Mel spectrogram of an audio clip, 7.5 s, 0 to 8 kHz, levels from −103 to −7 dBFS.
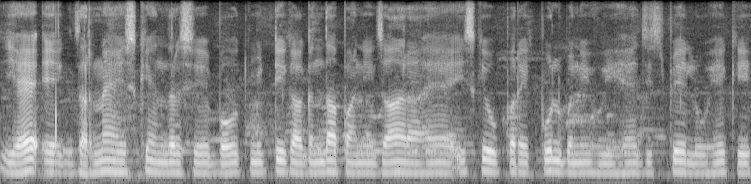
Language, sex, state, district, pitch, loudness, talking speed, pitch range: Hindi, male, Rajasthan, Bikaner, 125 Hz, -21 LUFS, 205 wpm, 120-130 Hz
